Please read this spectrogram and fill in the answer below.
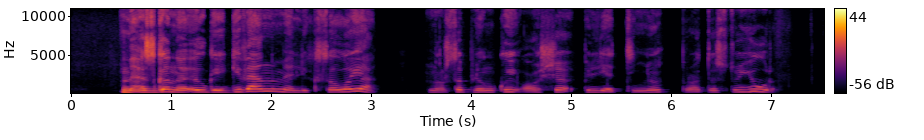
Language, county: Lithuanian, Vilnius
